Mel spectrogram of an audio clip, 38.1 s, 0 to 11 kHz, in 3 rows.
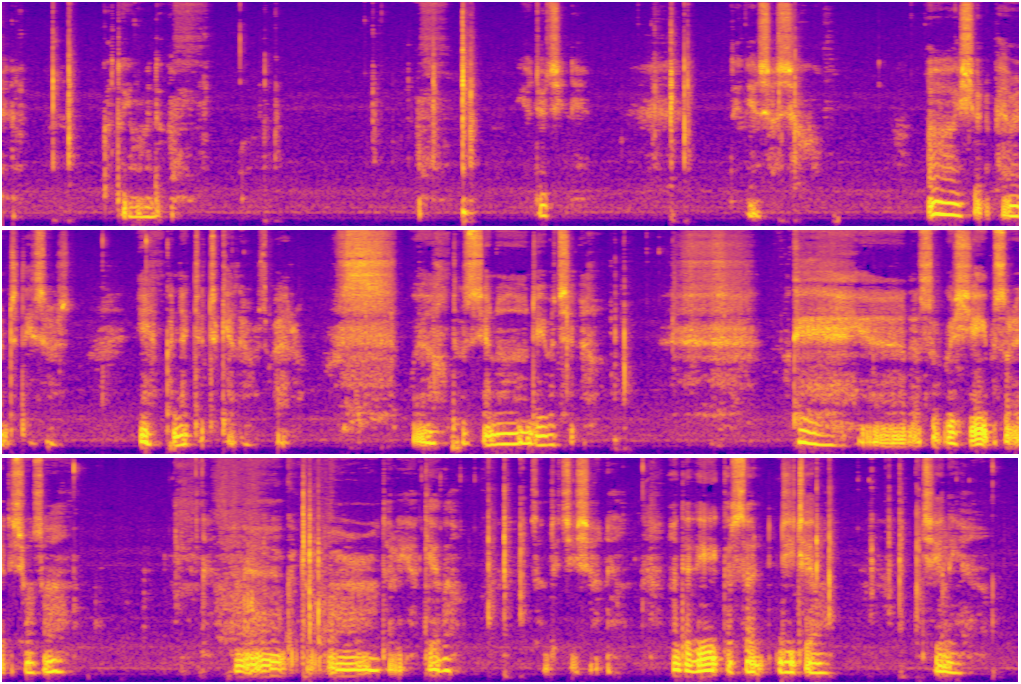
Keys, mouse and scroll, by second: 1.6 s, 3.4 g, 5.9 e, 8.5 s, 9.8 g, 13.5-14.0 scroll down 3, 14.0 middle click, 15.6 click, 16.5-17.0 scroll up 2, 17.4 click, 18.0 g, 19.8 click, 20.5 g, 21.4 click, 23.7-24.3 scroll down 1, 24.3 scroll down 1, 24.3 middle click, 26.6 scroll up 4, 27.7 click, 29.3 ctrl+r, 31.8 s, 33.1-33.5 scroll down 4, 33.5 middle click, 35.7 s, 36.8 g, 37.9 middle click.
